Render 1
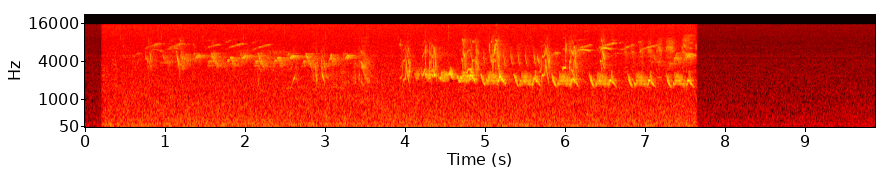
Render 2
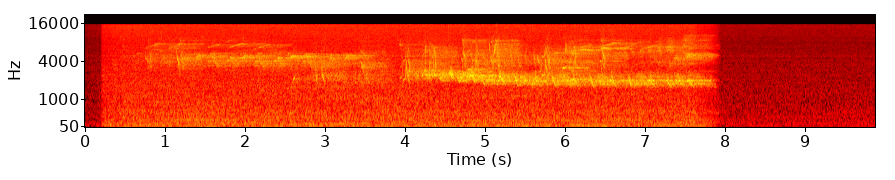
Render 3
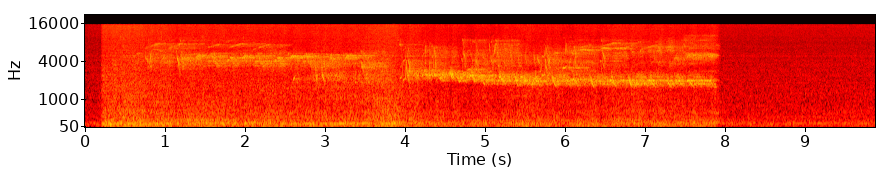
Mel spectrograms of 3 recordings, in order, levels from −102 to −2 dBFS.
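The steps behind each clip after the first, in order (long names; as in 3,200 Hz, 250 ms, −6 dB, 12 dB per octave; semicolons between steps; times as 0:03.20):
reverb whose tail is shaped and stops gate 310 ms flat, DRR 0 dB
parametric band 140 Hz +7.5 dB 1.1 octaves; reversed playback; downward compressor 6 to 1, threshold −38 dBFS, peak gain reduction 14 dB; reversed playback; level +6.5 dB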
